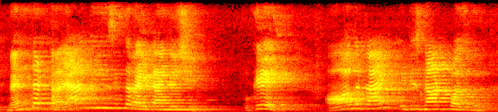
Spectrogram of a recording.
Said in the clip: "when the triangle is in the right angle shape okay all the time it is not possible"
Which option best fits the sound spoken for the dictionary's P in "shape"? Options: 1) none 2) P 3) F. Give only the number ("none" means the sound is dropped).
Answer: 1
